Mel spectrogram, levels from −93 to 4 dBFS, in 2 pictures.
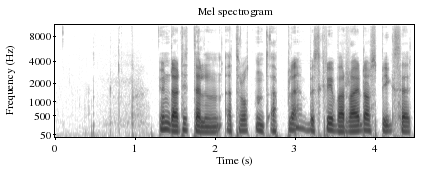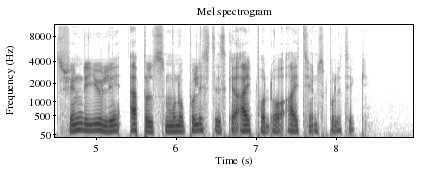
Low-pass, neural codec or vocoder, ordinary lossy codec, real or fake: none; none; none; real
